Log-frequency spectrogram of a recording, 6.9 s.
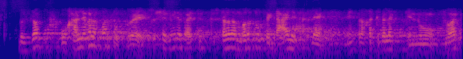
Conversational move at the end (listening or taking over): listening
